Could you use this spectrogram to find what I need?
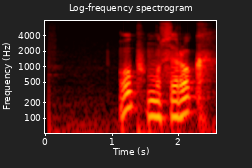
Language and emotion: Russian, neutral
